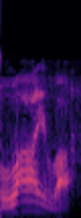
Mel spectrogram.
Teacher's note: Because it's emphasized on the second to last syllable, which it's only a two-syllable word, so it's the first syllable.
